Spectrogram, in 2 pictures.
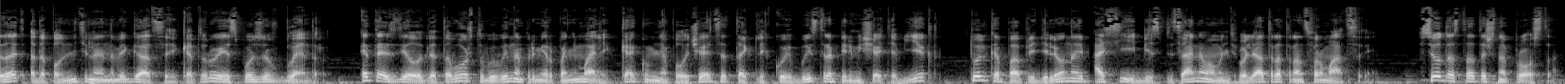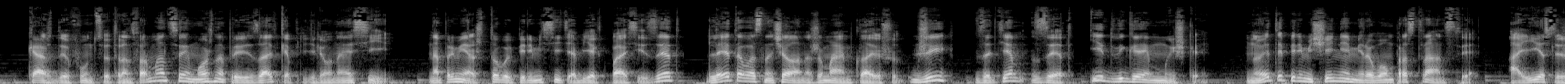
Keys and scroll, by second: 7.0 g, 7.3 z, 9.6 g, 9.9 y, 25.2 g, 26.5 z.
